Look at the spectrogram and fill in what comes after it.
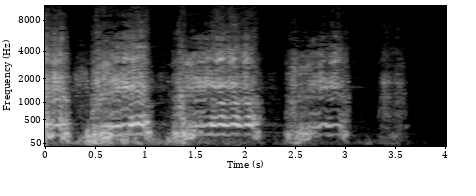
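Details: Horse (Equus caballus), neigh.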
